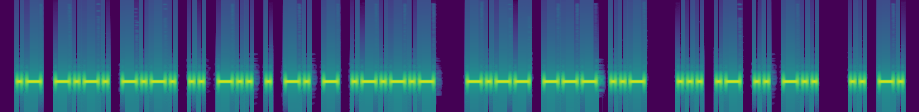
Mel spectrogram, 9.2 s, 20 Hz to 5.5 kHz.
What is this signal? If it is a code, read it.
Morse code, heard as a keyed tone, about 25 wpm, 600 Hz. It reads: ACCIDENT. YOU SAID IN
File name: learning center / tower trouble / tower trouble 25wpm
